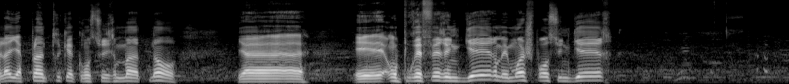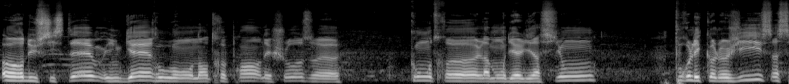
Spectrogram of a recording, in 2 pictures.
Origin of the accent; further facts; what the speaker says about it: Wallonia, Belgium; Moi, je suis wallon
